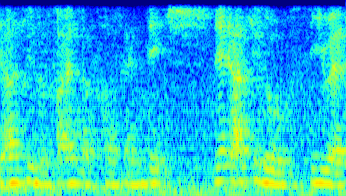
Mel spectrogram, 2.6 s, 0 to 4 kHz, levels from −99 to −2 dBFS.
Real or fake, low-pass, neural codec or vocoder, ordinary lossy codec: fake; 3.6 kHz; vocoder, 22.05 kHz, 80 mel bands, WaveNeXt; AAC, 32 kbps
